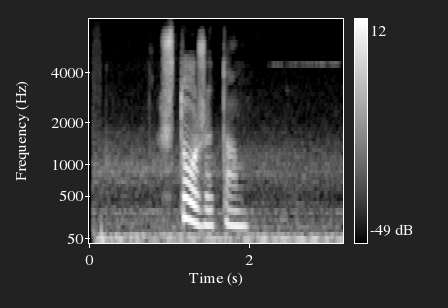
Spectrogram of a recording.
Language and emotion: Russian, neutral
